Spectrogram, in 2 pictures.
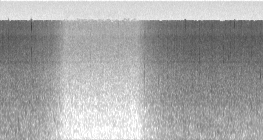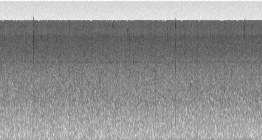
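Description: Footsteps crunch slowly over leaves and twigs on a forest floor.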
